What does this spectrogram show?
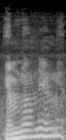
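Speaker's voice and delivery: soft, wordless mumbling; mock a muffled voice behind a mask; mimicked unintelligible mumble. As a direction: murmur it so nothing can be understood. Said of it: "just going".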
